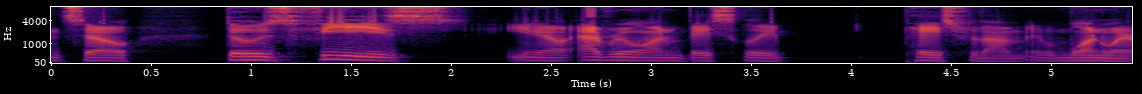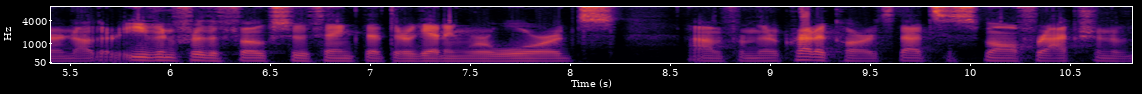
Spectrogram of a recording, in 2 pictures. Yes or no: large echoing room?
no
